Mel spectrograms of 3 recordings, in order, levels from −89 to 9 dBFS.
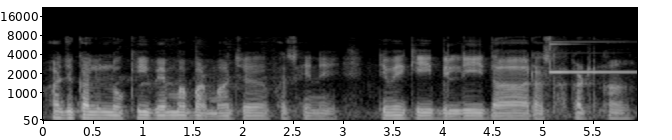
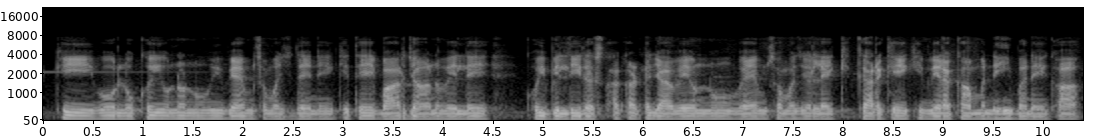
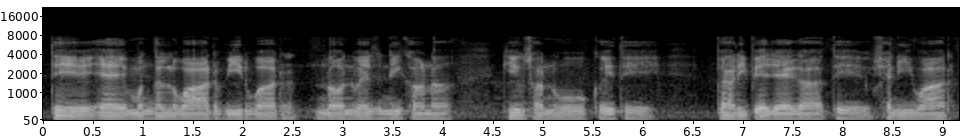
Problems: constant background noise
